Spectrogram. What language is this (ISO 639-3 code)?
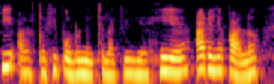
nsm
